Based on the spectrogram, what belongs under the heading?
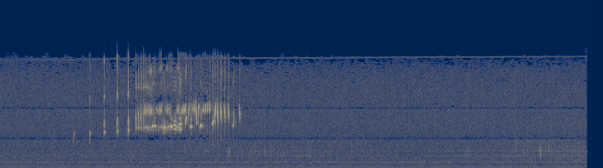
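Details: Corn Bunting, a ground-breeding field and meadow bird, gives a single high song phrase of accelerating clicks merging into a bright, jangling trill, over a constant low engine-like rumble.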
